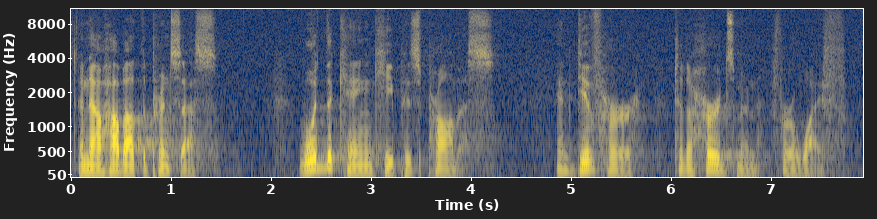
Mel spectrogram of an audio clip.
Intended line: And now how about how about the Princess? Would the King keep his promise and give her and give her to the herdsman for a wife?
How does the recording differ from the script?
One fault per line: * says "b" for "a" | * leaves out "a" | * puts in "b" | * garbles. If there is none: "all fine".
* leaves out "how about"
* leaves out "and give her"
